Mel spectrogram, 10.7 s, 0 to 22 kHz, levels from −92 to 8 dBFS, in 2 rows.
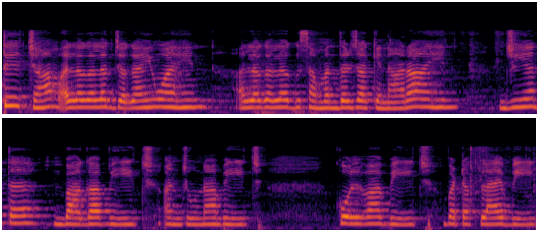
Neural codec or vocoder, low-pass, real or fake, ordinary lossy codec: codec, 16 kHz, 16 kbps, FreqCodec, larger model; none; fake; none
